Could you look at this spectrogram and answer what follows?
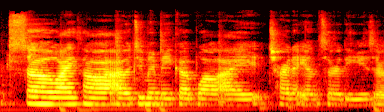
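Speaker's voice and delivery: normal talking voice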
